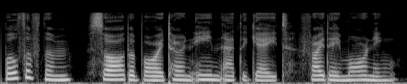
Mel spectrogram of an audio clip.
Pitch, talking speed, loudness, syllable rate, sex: 210 Hz, 190 wpm, -18 LUFS, 4.0 syllables/s, female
